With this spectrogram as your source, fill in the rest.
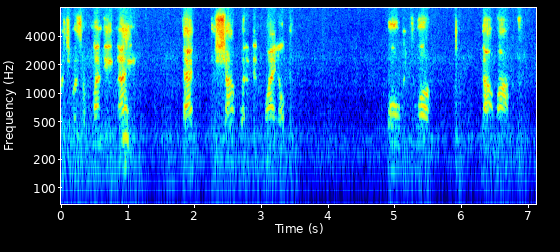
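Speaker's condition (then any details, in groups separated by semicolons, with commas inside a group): No condition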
